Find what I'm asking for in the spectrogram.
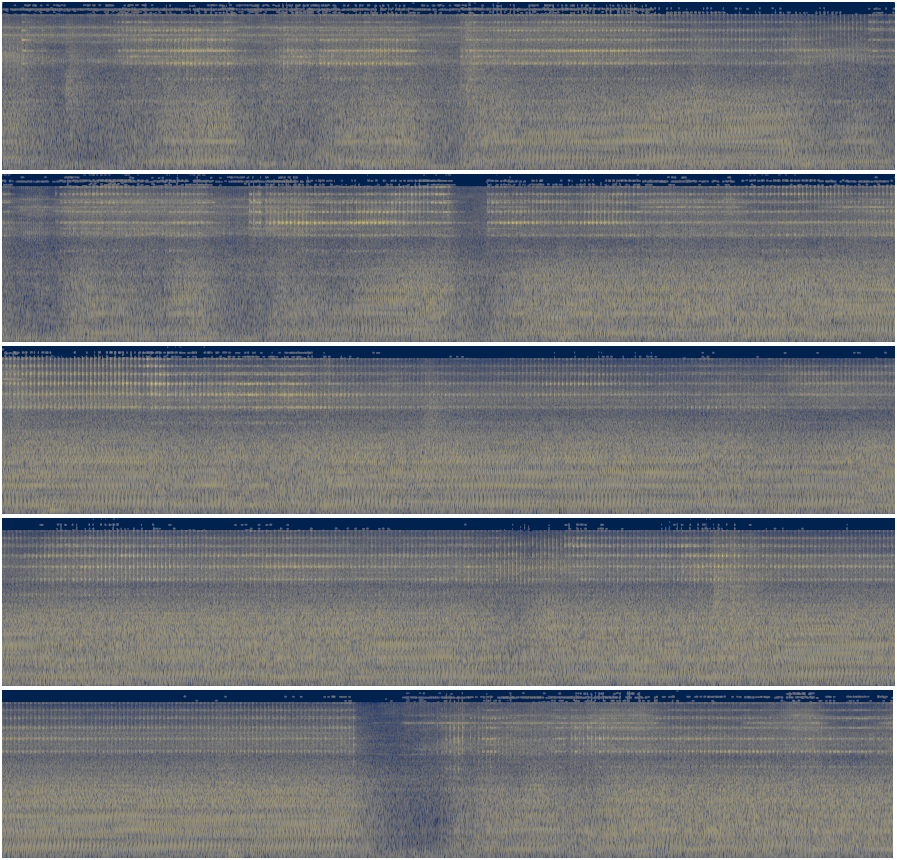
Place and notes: Knokke-Heist, Belgique - Construction site
Very heavy works in a construction site. All the coast is concreted. Nearly all buildings, coming from the seventies, have the same problems. This explains there's a lot of renovation works in the same time.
